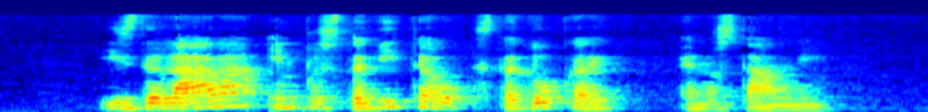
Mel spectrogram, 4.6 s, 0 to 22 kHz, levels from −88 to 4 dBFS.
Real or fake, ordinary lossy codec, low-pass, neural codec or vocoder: fake; AAC, 32 kbps; 19.8 kHz; autoencoder, 48 kHz, 128 numbers a frame, DAC-VAE, trained on Japanese speech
